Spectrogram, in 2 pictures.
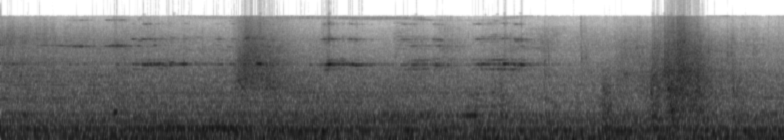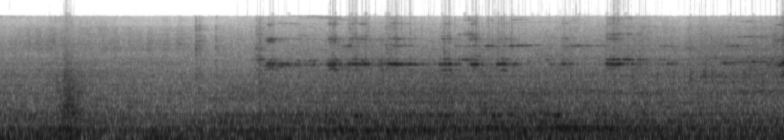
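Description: Two hydraulic excavators, one a John Deere, running under load as they tear apart a steel-framed building, with short high metal squeals and screeches of steel being bent and scraped. Three crashes of falling debris come through, the loudest about seven seconds in.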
